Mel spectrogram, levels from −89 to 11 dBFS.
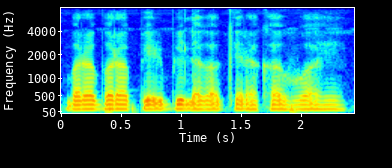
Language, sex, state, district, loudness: Hindi, male, Arunachal Pradesh, Lower Dibang Valley, -16 LUFS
